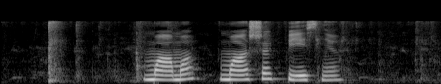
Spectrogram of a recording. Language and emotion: Russian, neutral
